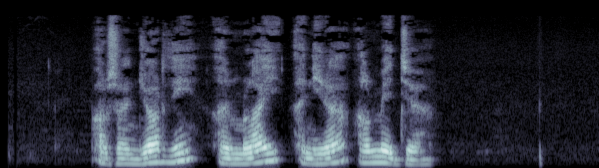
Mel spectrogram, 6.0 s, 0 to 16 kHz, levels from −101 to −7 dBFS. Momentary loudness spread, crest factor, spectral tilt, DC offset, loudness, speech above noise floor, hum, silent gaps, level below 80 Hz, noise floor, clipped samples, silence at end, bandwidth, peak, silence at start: 10 LU; 18 dB; -5.5 dB/octave; under 0.1%; -28 LUFS; 48 dB; none; none; -68 dBFS; -76 dBFS; under 0.1%; 1.7 s; 11.5 kHz; -12 dBFS; 0.9 s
